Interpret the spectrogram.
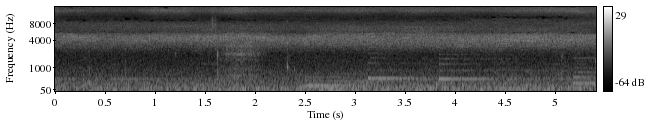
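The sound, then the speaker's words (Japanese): A dense, continuous chorus of minmin cicadas buzzes steadily throughout, forming a bright, high sustained drone with faint tonal calls and occasional soft rustles underneath. “いよいよミンミンゼミの声もいい感じになってきました”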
